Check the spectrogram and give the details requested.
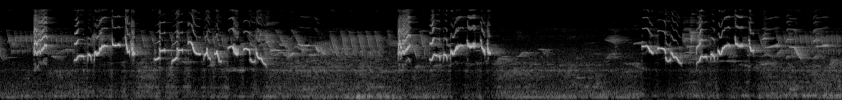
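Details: Oriental magpie-robin belting out long, varied song to fire up other magpie-robins, with rapid whistles, trills and harsh chips in three extended outbursts divided by brief quieter spells.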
